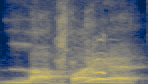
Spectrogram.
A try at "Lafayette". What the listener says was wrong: That last word has 3 syllables, sir.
